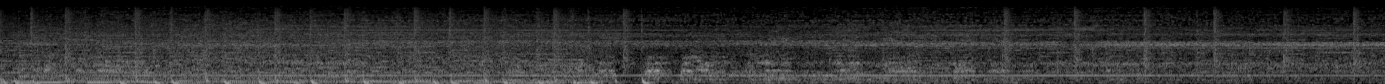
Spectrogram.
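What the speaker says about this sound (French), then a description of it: "Vous pouvez voir l'efficacité de ce souffleur pour nettoyer l'ensemble des petites poussières." A Kärcher WD 1 cordless wet-and-dry vacuum run in blower mode, clearing fine dust from a car, gives a steady loud whooshing airflow with a motor whine that holds throughout and dips briefly midway.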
